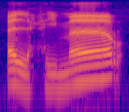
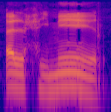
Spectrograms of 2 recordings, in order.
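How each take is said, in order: First: The final long vowel is a pure open a. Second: The final long vowel leans toward e.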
